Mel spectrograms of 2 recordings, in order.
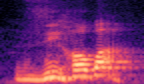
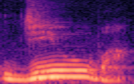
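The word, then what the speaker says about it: জিহ্বা: এমন হয়ে যাবে জিউবা লেখা আছে জি হবা নাকি কিন্তু উচ্চারণ জিহবা না কিন্তু উচ্চারণ হবে জিউবা ভালো করে মনে রাখেন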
